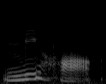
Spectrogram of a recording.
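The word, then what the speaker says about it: Michal: So, Mihal, yeah, isn't that Mihal?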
